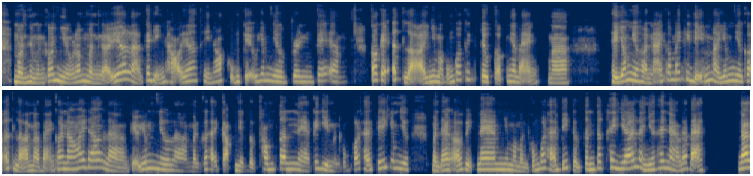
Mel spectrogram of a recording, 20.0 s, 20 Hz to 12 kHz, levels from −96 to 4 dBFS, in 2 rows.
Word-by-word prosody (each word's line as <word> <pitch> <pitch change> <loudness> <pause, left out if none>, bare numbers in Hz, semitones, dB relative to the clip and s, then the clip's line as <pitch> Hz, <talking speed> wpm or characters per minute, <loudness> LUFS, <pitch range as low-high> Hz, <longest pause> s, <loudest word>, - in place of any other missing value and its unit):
mình 200 -3 +4
thì 205 - +1
mình 175 -1 -4
có 240 - +1
nhiều 210 -10 +2
lắm, 220 +4 +1
mình 200 -6 +1
nghĩ 165 - +2
á 295 +2 +6
là - - +2
cái 265 -1 +1
điện 215 - -2
thoại 200 - +1
á 245 +3 -1
thì 200 - -5
nó 215 +5 -2
cũng, 215 - -4
kiểu, 215 - -2
giống 255 +1 -3
như, 210 -3 0
bring 210 -2 -2
cái, 245 +1 -4
a, 215 - -2 0.4
có 275 - +4
cái 285 +3 +3
ích - - +6
lợi 185 - +5
nhưng 215 0 +1
mà - - -1
cũng 215 - -4
có 280 - -2
cái 310 0 -7
tiêu 215 -2 +6
cực 205 - -1
nha 220 -1 +2
bạn. - - -1 0.2
Mà 175 0 0 0.6
thì, 200 -3 +7
giống 240 +6 +4
như, 250 -3 +4
hồi 200 -6 +1
nãy 220 +6 0
có 285 - +1
mấy 295 +1 -2
cái 290 - 0
điểm 250 +3 +2
mà, 225 - +1
giống 220 +6 0
như, 235 -3 +1
có 245 - +1
ích 240 - -1
lợi 165 - +2
mà 175 -2 0
bạn - - -5
có 240 +1 0
nói 245 +5 0
đó 295 0 0
là, 175 - -2
kiểu, - - -3
giống 270 +2 0
như 225 -5 -1
là, 200 -3 -5 0.2
mình 160 -1 -6
có 230 - -2
thể - - -2
cập - - +1
nhật 180 -3 -4
được - - -5
thông 225 -1 0
tin 235 -1 +2
nè, 175 -6 -3
cái 260 -1 -2
gì 205 -5 0
mình 175 - -12
cũng 165 +2 -15
có 225 +2 +2
thể 200 - +2
biết, 285 +5 -1
giống 280 -2 -6
như, 235 -3 -1 0.3
mình 180 -2 0
đang 210 +2 +2
ở 205 - +2
Việt 215 -2 -1
Nam 225 0 +3
nhưng 220 -1 0
mà 195 - -2
mình 165 -4 -7
cũng 190 +4 -4
có 275 - 0
thể 225 - +2
biết 270 +7 -4
được 165 - -3
tin 225 -1 +1
tức 270 -1 -2
thế 295 - +3
giới 260 +2 +4
là 320 - -1
như 210 +2 0
thế 280 - 0
nào 240 -5 -1
đó 245 - +3
bạn. 200 - +4 0.5
Đó, 275 +3 +10
225 Hz, 315 wpm, -24 LUFS, 200-255 Hz, 0.6 s, Đó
